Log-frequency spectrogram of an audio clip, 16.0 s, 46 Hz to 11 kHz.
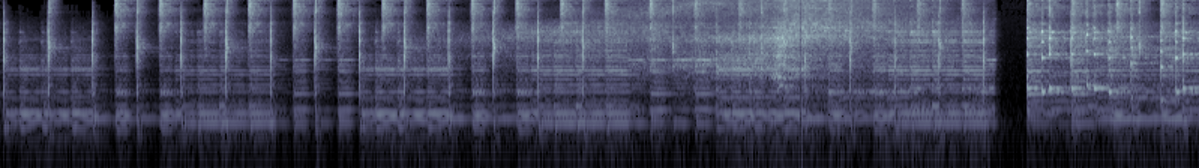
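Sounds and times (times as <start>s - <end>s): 
bright tuneful music from a Pixel 4 smartphone loudspeaker at full volume: 1.5s - 15.9s.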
